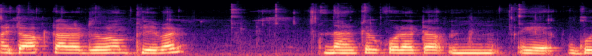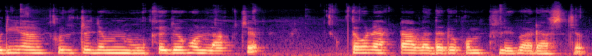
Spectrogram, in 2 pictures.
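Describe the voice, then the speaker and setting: A woman's voice: medium pitch, little pitch movement, normal speed, pauses often, mellow, poor audio. A woman hosting a home cooking video, chatting directly to her viewers from her kitchen. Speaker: cooking channel host. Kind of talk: casual cooking video talk.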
